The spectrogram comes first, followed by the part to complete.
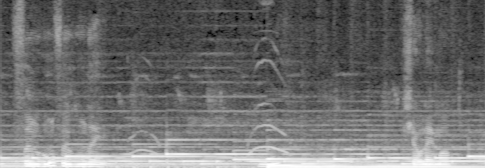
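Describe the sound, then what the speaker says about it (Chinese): A newborn kitten gives a series of thin, high meows close by, some rising and falling, heard over a steady humming tonal background. "小奶猫。"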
